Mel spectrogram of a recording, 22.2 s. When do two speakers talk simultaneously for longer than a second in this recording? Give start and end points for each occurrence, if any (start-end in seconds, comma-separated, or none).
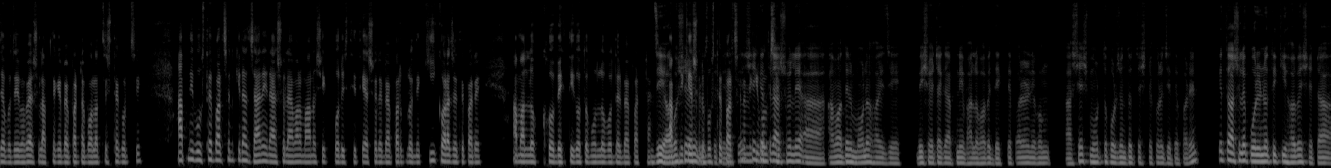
11.2-13.0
